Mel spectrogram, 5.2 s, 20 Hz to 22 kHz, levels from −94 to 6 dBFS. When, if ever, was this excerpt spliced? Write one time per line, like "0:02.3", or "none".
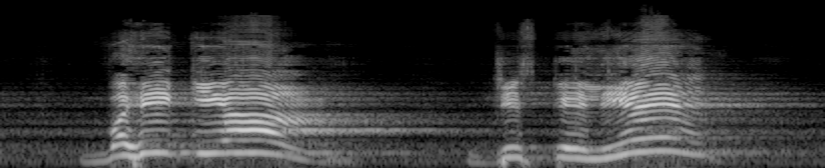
none

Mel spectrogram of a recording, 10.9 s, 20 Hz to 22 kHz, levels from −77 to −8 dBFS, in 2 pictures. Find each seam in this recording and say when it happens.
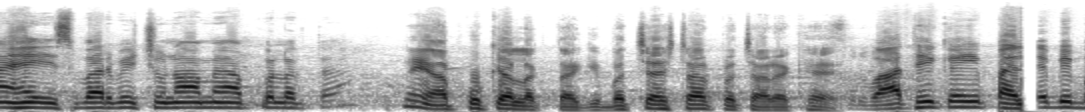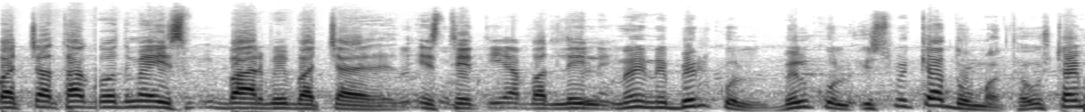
none

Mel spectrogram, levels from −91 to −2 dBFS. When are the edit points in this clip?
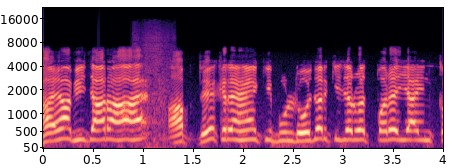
0:01.2

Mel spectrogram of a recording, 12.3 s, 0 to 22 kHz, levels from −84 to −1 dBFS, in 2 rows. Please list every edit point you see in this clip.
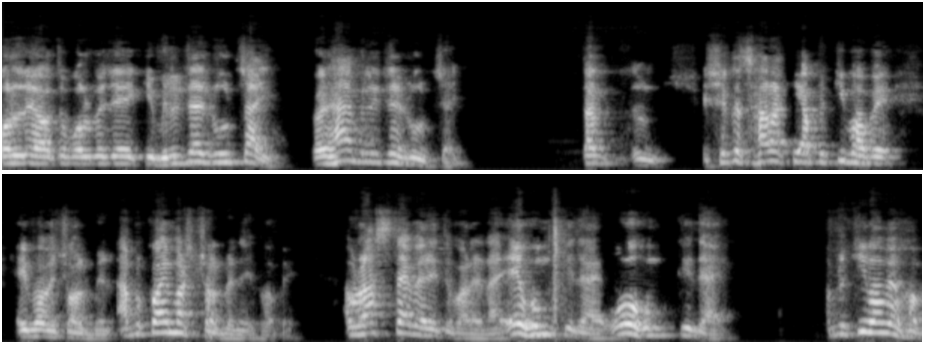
none

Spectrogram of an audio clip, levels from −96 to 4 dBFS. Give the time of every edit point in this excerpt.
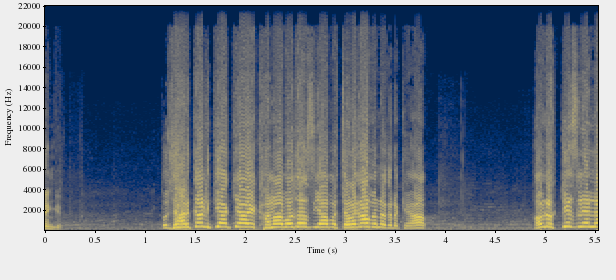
none

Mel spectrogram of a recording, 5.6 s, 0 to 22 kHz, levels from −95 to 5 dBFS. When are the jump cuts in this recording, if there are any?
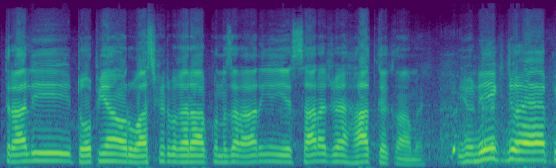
0:04.4

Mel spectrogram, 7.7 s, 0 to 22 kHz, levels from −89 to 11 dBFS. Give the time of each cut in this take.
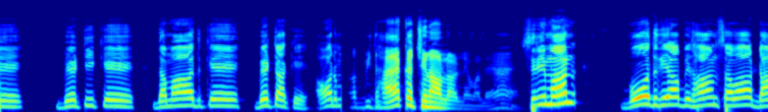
0:03.4

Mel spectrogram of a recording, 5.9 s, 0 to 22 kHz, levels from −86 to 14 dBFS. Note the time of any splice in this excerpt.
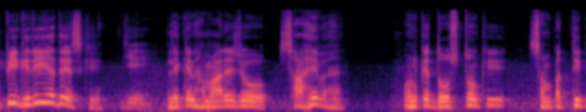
none

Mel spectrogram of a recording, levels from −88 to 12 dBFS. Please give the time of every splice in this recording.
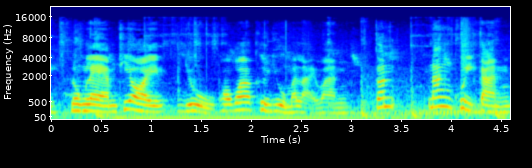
none

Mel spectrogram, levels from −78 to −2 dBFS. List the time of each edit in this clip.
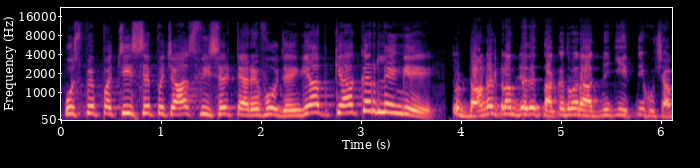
0:03.8

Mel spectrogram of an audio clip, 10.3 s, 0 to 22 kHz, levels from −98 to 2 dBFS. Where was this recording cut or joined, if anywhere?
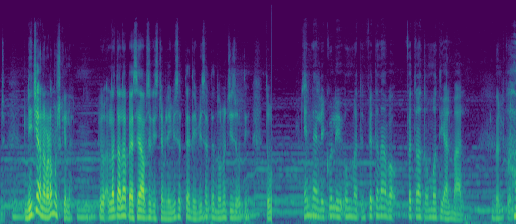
0:05.4

